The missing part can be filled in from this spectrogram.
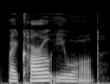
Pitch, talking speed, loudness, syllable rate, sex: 165 Hz, 165 wpm, -17 LUFS, 4.4 syllables/s, female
